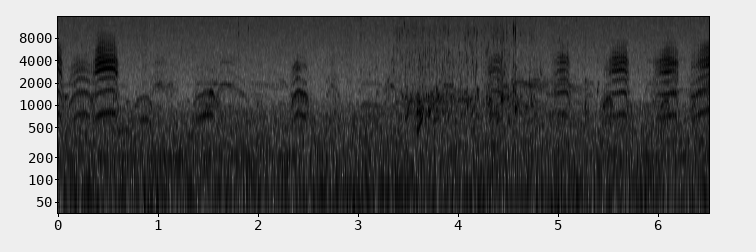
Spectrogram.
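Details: Common eider: several soft, arched, rising-and-falling cooing calls at irregular intervals, over a loud, constant low roar of wind or surf.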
